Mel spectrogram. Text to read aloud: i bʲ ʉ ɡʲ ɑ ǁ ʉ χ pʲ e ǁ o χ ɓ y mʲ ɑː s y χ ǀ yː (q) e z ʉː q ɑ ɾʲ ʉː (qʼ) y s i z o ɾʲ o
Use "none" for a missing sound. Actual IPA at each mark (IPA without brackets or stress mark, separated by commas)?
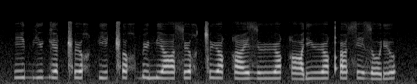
q, qʼ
